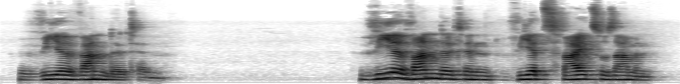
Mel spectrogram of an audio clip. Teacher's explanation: And this is a sound that really, we have to enjoy this because it's already in the title, in the first line, Wir wandelten. And to make clear this alliteration, it's a really long-sounded consonant. And voiced, super-voiced. · Term: phonetic V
